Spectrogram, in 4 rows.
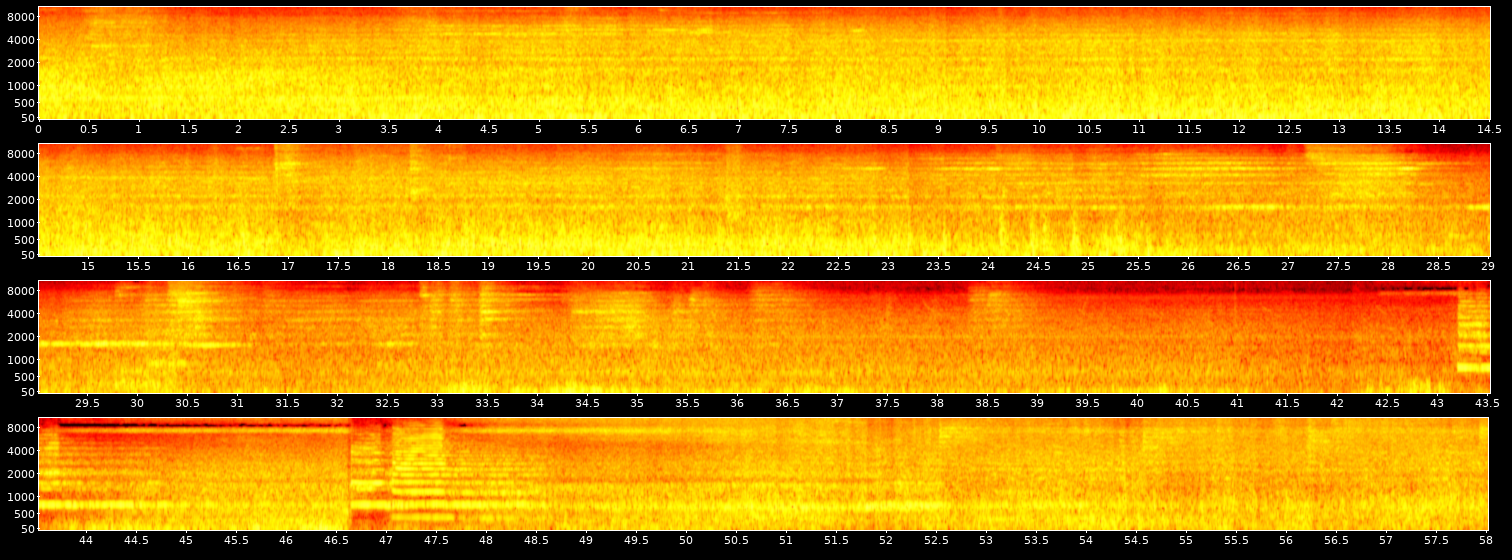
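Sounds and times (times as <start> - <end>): train wheels rumbling on rail: 0.0 - 58.0
wheel squeal: 25.5 - 31.2.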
